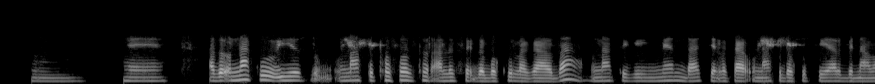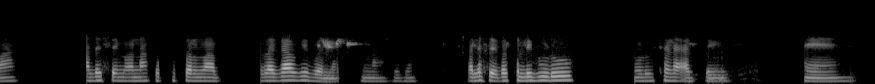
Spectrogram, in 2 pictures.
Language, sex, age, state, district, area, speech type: Santali, female, 18-30, West Bengal, Uttar Dinajpur, rural, conversation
